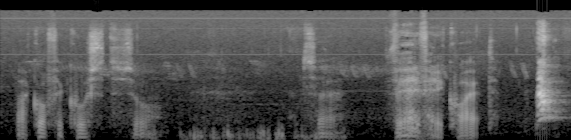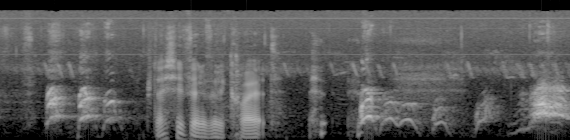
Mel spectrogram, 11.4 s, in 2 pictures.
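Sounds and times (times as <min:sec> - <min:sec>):
speech: 0:00.2 - 0:02.1, 0:03.0 - 0:05.0, 0:07.2 - 0:09.4
dog barking: 0:05.4 - 0:07.0, 0:09.3 - 0:11.4.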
